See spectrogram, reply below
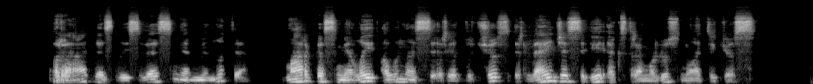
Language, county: Lithuanian, Šiauliai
